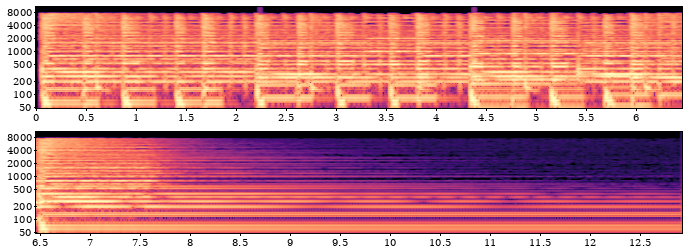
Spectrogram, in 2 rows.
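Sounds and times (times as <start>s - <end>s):
pop ballad ending: 0.1s - 9.8s.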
